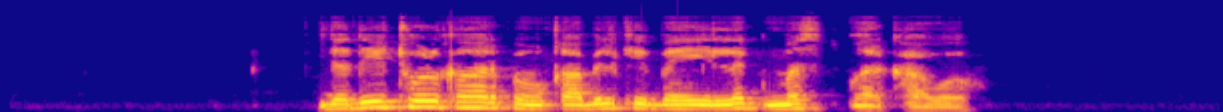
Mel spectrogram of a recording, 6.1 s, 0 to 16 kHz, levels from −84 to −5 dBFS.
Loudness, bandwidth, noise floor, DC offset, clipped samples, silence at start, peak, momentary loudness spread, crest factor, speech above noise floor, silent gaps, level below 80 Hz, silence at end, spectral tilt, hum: -11 LUFS; 9 kHz; -75 dBFS; under 0.1%; under 0.1%; 1.6 s; 0 dBFS; 8 LU; 14 dB; 65 dB; none; -54 dBFS; 1.25 s; -6.5 dB/octave; none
